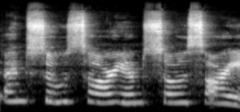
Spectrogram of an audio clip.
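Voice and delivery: high, loud mock-wailing apology; tearful apology. Crying passenger apologizing to the whole plane, high wail. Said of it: "I was just, like, apologizing".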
